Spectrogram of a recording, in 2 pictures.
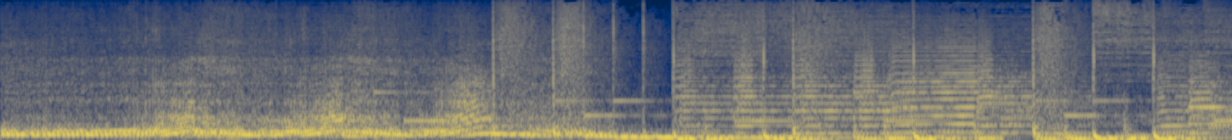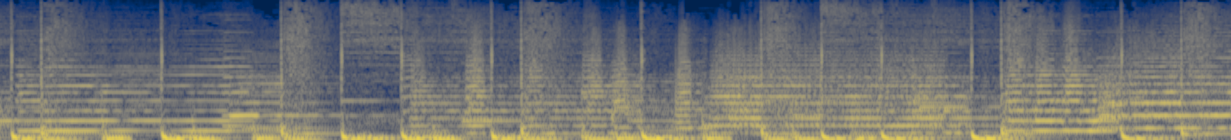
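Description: A motorcycle engine revs up in rising and falling bursts, then a loud, punchy music jingle with strong beats kicks in and carries on to the end, with no talking.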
